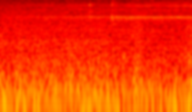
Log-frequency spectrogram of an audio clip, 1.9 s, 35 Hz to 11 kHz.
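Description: A train runs in the video game Transport Fever 2, giving a faint, steady rumble with thin, high wheel tones drifting over it.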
